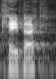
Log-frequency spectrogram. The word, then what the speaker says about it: CAPEC: So next, on the attacker method, you have the MITRE CAPEC, and that's pronounced CAPEC.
